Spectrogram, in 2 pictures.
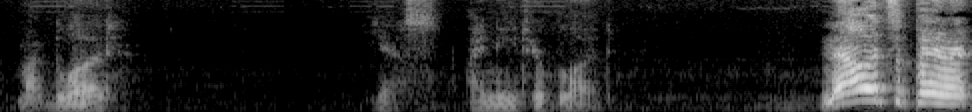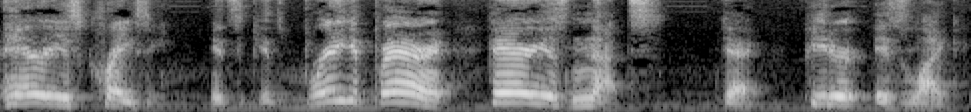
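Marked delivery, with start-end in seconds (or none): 0.1-0.7 soft, low echo; hushed disbelief. Acted. Peter taken aback by Harry's demand, hushed disbelief. 2.3-3.8 very soft, low confirmation; hushed menace. Acted. Harry confirming his demand to Peter, hushed menace. 5.1-10.2 high, loud storyteller's outburst; emphatic exclamation. Real, not acted. Storyteller telling listeners Harry is nuts, emphatic exclamation. Teller exclaims at villain's madness.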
